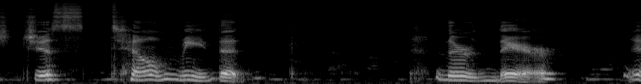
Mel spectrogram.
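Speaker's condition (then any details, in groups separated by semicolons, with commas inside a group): Essential tremor; highly progressive, some tremor medications stopped, cognitive decline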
